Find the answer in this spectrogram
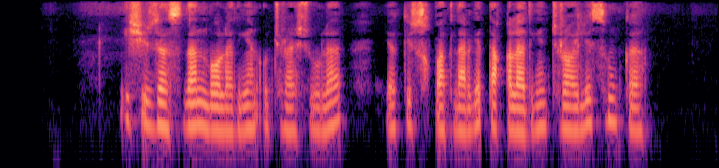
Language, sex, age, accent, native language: Uzbek, female, 30-39, Toshkent shahri, Uzbek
